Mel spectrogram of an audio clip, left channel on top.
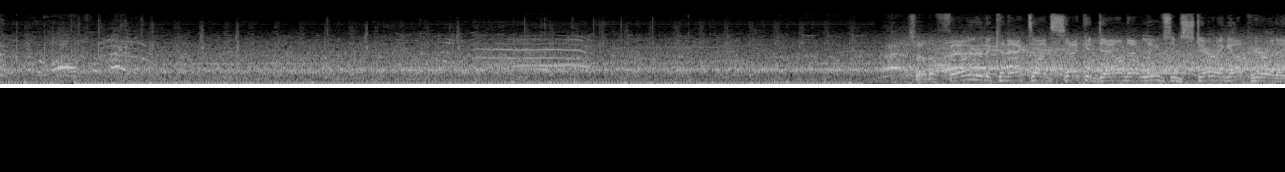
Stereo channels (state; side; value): silent; right; 65 dB below the other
